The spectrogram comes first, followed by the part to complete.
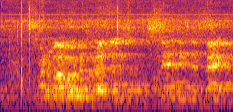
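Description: A man speaking into a lectern microphone, with a few light clicks in the first second.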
